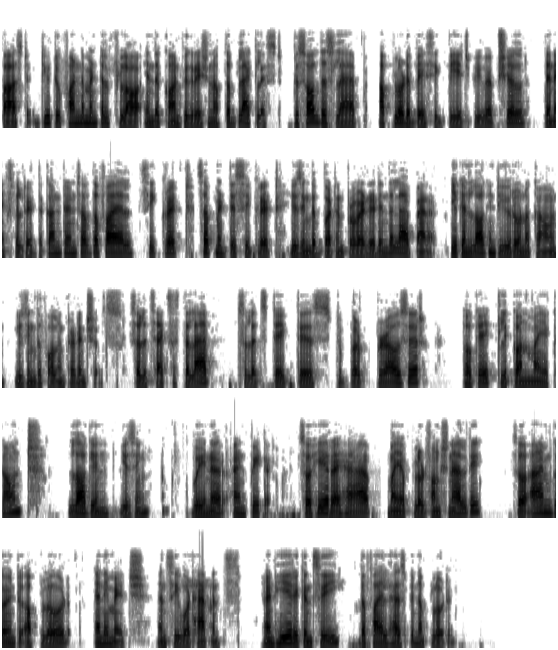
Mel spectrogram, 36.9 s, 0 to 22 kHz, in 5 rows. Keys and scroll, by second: 17.8 ctrl+c, 20.3 ctrl+v, 23.8-24.9 typing, 25.1 Return.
